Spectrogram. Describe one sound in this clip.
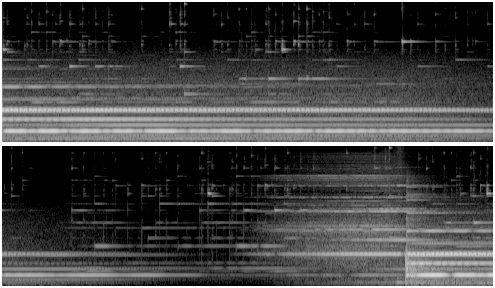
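A metal singing bowl rings with a deep, steady humming tone that swells and fades.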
